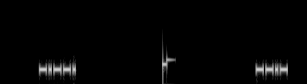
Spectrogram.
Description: Morse code, heard as a keyed tone, about 50 wpm, 700 Hz. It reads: <KN> Q
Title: Single Character (Letter:Number:Punctuation:Prosign) 50wpm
